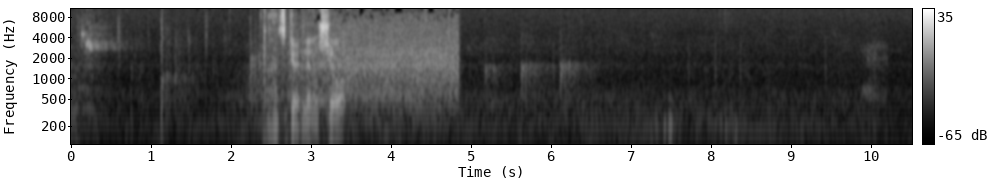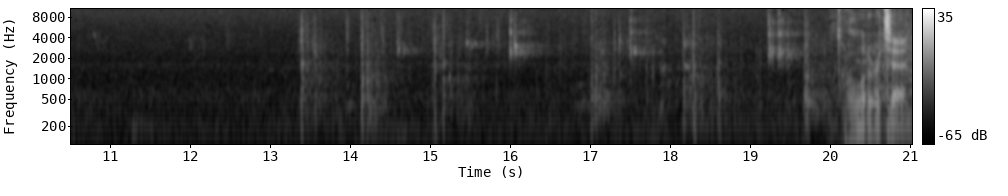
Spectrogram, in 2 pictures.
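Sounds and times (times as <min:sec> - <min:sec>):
sneaker squeaks: 0:00.0 - 0:00.8, 0:13.9 - 0:18.5, 0:19.1 - 0:19.9
tennis ball bounces: 0:00.0 - 0:01.6, 0:05.2 - 0:06.6, 0:13.3 - 0:15.7, 0:16.4 - 0:21.0.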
